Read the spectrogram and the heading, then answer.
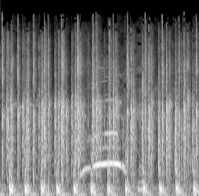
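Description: Applause in the studios of Radio UMH, welcoming a guest: steady, rhythmic clapping with sharp, evenly spaced claps for about three seconds, and a brief tonal whistle rising and falling midway. No one speaks.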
